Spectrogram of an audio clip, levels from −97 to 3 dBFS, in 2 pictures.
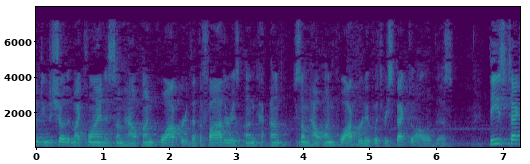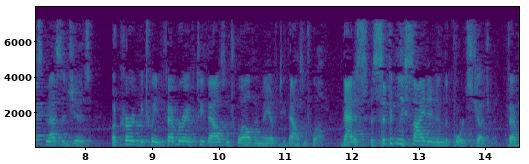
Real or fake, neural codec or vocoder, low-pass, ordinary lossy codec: real; none; 7.2 kHz; MP3, 48 kbps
